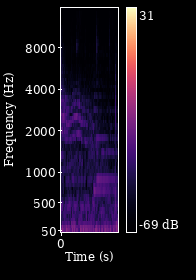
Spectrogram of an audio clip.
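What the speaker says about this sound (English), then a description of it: "Kitty commotion back there." Cat meowing in a brief commotion, a short stretched meow over a dense game background with steady music tones, fairly faint and quickly over.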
